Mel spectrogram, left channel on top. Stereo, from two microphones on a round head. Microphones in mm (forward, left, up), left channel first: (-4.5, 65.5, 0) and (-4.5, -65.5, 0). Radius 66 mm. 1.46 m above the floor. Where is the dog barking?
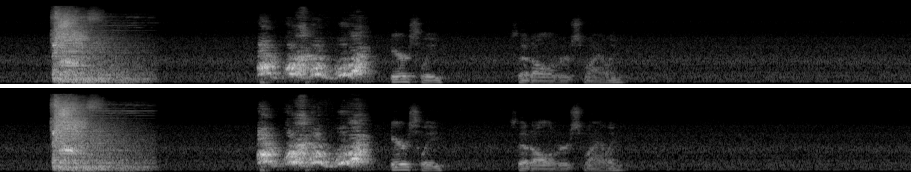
50° right (ahead or behind), 3 m.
